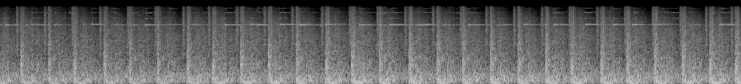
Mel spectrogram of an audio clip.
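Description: A heavy machine gun fires rapidly and steadily in an echoing hall.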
